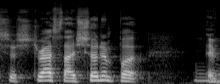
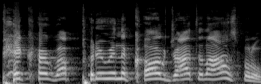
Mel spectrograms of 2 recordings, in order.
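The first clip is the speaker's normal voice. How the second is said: mock, high-pitched shouted voice; 8 semitones higher than usual. Retelling a phone call with his brother while driving: imitating himself yelling. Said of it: "I'm yelling at him".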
